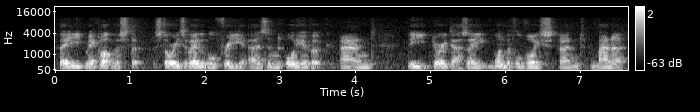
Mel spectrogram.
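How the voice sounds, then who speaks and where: A man co-hosting a casual book chat, giving recommendations in a hesitant, measured and thoughtful way. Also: fairly low pitch, steady tone. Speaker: book reviewer co-hosting short fiction recommendations. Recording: echoey room, distant from mic.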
